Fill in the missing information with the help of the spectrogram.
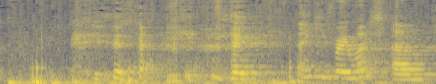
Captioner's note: laughter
